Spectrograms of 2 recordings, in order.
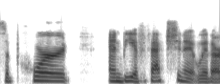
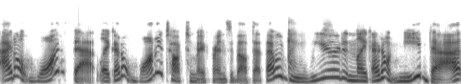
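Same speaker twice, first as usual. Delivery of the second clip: incredulous tone, higher; 3 semitones higher than usual. Retelling how her son answered about sharing feelings: imitating son's incredulous tone. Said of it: "he's so incredulous".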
